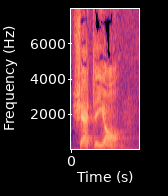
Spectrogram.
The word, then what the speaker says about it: Chatillon: He filled his castle, Chatillon, C-H-A-T-I-L-L-O-N. At least that's where we pronounce it in West Virginia.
